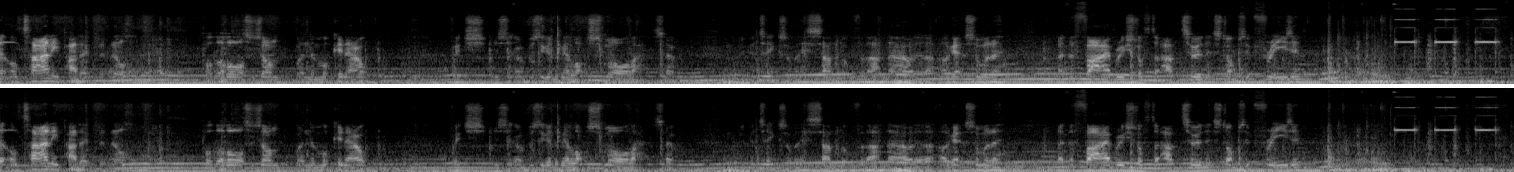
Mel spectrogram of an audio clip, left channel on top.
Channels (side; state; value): both; normal; correlation 0.59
